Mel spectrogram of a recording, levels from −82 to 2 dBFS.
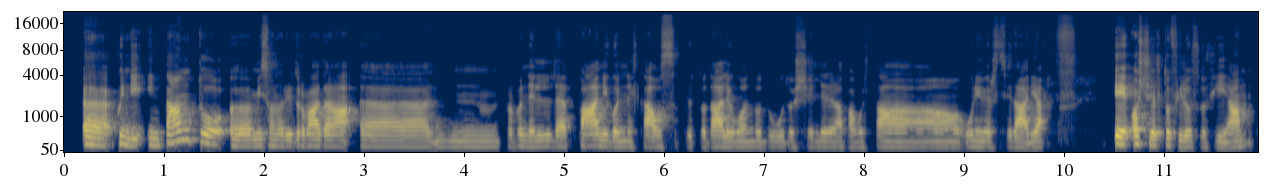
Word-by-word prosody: Ehm, 165 -3 +5
quindi 160 -4 -3
intanto, 215 - +3
ehm, 140 -1 +1
mi 145 - -4
sono 145 -1 -6
ritrovata, 140 -1 +2
ehm, 130 -1 -3
mhmm, 125 0 -12
proprio 140 -1 -7
nel 125 0 -3
panico 135 -1 +4
e - - -3
nel 120 -1 -10
caos 125 0 -1
più 125 - -14
totale 125 -1 0
quando 120 0 -5
ho - - -6
dovuto 120 +2 -12
scegliere 115 0 -8
la 110 0 -5
facoltà 115 0 -2
universitaria 120 -2 -1 0.7
e 175 -3 +8
ho 185 - +7
scelto 155 -3 0
filosofia, 125 -3 -2
125 Hz, 140 wpm, -23 LUFS, 120-140 Hz, 0.7 s, e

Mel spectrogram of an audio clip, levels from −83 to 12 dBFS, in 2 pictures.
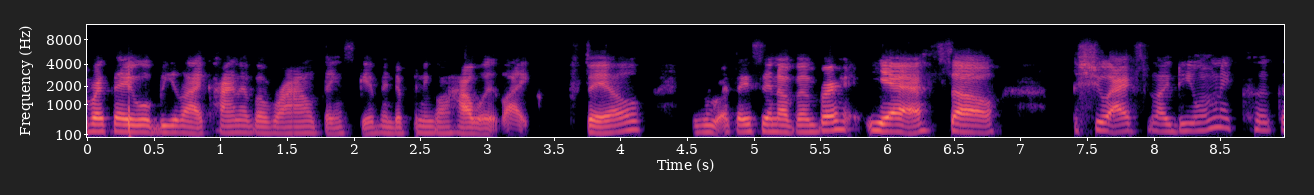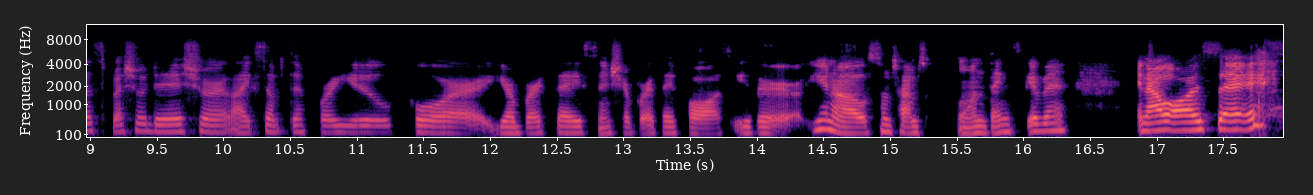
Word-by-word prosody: birthday 170 -1 +5
will 160 -1 +2
be, 155 0 -2
like, 140 -2 +1
kind 150 0 +1
of 145 - -8
around 140 0 -2
Thanksgiving, 135 +1 -7
depending 140 +2 -6
on 135 - -6
how 130 -2 +2
it, - - -3
like, - - -3 0.4
fell 175 +10 +2 0.4
ooh, 160 0 -4
if - - -6
they 165 - +3
say 175 0 0
November 165 +5 +3 0.2
Yeah, 180 0 +6
so 155 -2 +4 0.6
,she 205 - -2
will - - +2
ask 180 +1 +2
me, 190 - -15
like, 170 0 -5
"Do 180 - -8
you 185 - -7
want 205 +7 -8
me 265 -2 -7
to - - -41
cook 200 -2 -11
a 185 - -10
special 180 0 -8
dish 170 +1 -4
or, 160 -2 -5
like, 145 - -7
something 165 0 -10
for 155 0 -7
you 155 0 -8
for 145 -3 -3
your 140 -1 -3
birthday 145 +1 -5
since 145 -1 -5
your 140 - -9
birthday 140 0 -6
falls 125 -1 -3
either, 140 -1 -4
you 220 +3 -1
know, 135 -10 +3
sometimes 145 -1 -4 0.2
on 140 +2 -3
Thanksgiving?" 175 +5 -3 0.5
And 185 - +5
I 195 +2 +10
will 210 - +8
always 200 +2 +6
say 220 +6 +8
155 Hz, 195 wpm, -23 LUFS, 140-180 Hz, 0.6 s, I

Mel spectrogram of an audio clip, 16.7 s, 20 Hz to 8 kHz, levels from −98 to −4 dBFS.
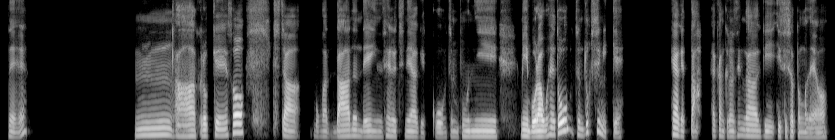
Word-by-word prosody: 네. 110 - -5 2.2
음. 140 +2 -2
아 115 +1 +2
그렇게 125 +1 -1
해서 185 +8 +7 0.6
진짜 110 -4 0 0.3
뭔가 110 -1 -9 0.2
'나는 120 +2 +2
내 110 +1 0
인생을 110 +1 -6
지내야겠고 100 -3 -5
좀 110 -2 -11
부모님이 110 -1 -1 0.6
뭐라고 110 +3 +8
해도 195 - +6
좀 145 -4 -6
뚝심 195 +2 -4
있게 100 -3 -9 1.0
해야겠다.' - - 0 0.2
약간 120 -2 -5
그런 110 0 -5
생각이 115 -3 -2
있으셨던 105 -2 -5
거네요. 95 0 -4
115 Hz, 200 characters per minute, -25 LUFS, 110-130 Hz, 2.2 s, 뭐라고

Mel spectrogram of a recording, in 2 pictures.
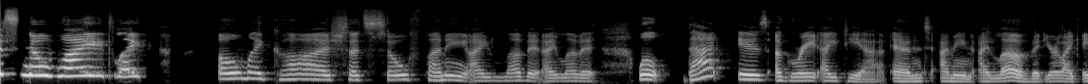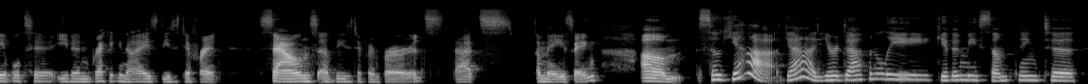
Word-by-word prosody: Snow 425 -3 +10
White, 395 +1 +8
like, 370 0 +2 0.7
oh 260 +1 +4
my 270 -1 +1
gosh, 230 -3 -2
that's 210 -1 -3
so 215 +1 -2
funny, 205 -4 -2
I 170 +1 -5
love 175 +2 -7
it, 170 - -3
I 150 - -4
love 160 +1 -6
it. 150 -1 -6 0.4
Well, 230 -1 +3
that 365 +3 +1 0.2
is 225 -2 +4
a 185 - +2
great 175 0 -2
idea, 150 -9 -6
and 145 0 -2
I 150 - -3
mean, 140 -2 -2
I 140 0 -3
love 150 -1 +1
that 135 -1 -3
you're 145 +1 -4
like 130 -3 -4
able 145 0 -3
to 140 -1 -7
even 135 -2 -5
recognize 130 -3 -5
these 125 -2 -9
different 130 0 -4 0.4
sounds 135 0 +4
of 135 -1 -4
these 130 -1 -8
different 125 -2 -9
birds, 115 -1 -4
that's - - -7 0.2
amazing. 120 +6 -3 0.4
Um, 150 -4 +3
so 220 - -2
yeah, 320 - +1
yeah, 350 -2 -1
you're 195 +3 -1
definitely 220 -1 -4
giving 200 +1 -3
me 205 -1 -4
something 195 +1 -5
to 180 -3 -1
175 Hz, 145 wpm, -22 LUFS, 140-225 Hz, 0.7 s, Snow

